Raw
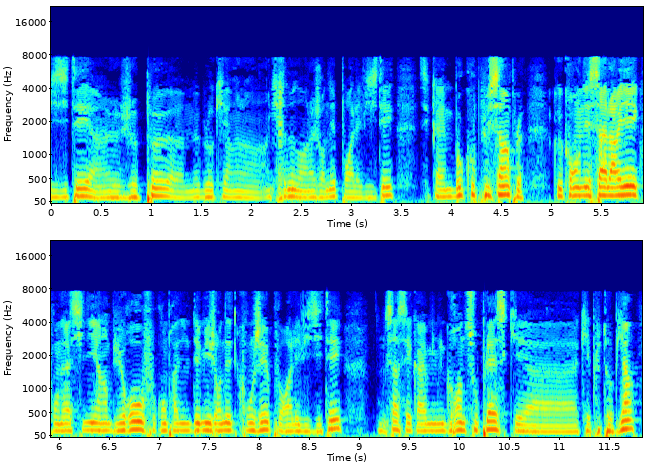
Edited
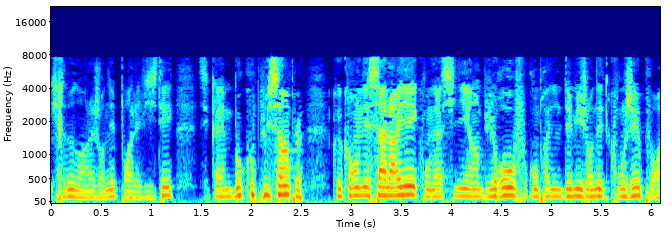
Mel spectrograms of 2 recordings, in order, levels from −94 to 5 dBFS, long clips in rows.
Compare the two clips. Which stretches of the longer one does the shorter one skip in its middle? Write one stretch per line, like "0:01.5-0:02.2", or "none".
none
